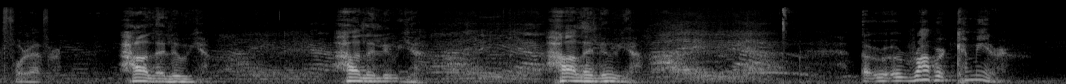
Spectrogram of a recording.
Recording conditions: live audience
